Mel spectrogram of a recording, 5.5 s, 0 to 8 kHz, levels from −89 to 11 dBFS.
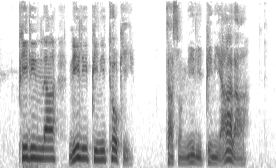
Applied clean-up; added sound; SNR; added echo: none; none; none; none.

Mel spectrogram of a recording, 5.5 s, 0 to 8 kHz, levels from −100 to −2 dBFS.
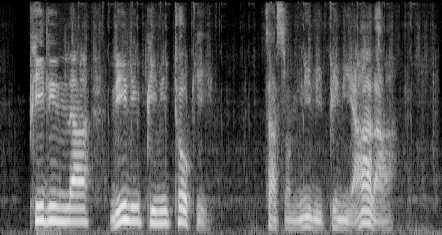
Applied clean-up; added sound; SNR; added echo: neural separator model SepFormer DNS4.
